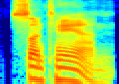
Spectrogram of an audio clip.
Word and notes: suntan: American English

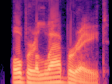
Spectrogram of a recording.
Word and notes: overelaborate: American English

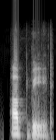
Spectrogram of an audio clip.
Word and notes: upbeat: American English

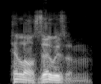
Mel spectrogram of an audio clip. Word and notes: hylozoism: British English

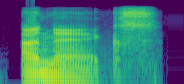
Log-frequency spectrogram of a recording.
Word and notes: annexe: British English

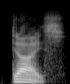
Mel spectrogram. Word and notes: dice: American English

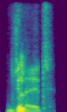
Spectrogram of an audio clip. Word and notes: gilet: British English

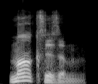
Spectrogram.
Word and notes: Marxism: British English

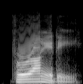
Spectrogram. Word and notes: variety: American English

